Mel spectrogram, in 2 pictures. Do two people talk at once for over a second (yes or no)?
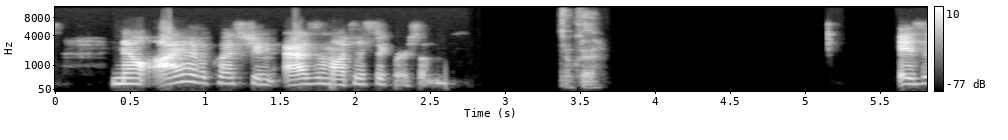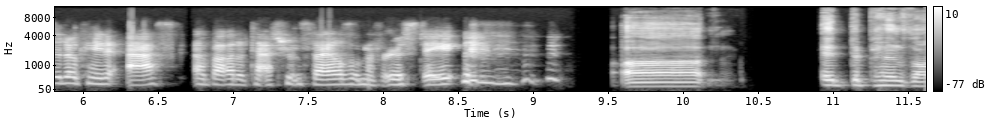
no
